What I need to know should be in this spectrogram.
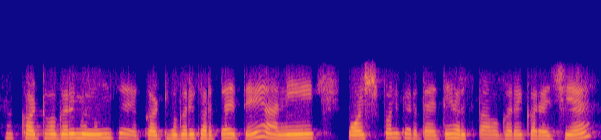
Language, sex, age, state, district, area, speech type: Marathi, female, 30-45, Maharashtra, Wardha, rural, conversation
